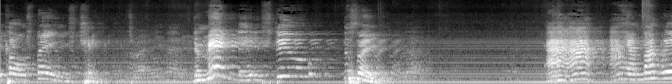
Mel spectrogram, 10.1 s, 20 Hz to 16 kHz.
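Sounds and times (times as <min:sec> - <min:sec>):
man's voice over loudspeaker: 0:00.0 - 0:06.4, 0:08.2 - 0:10.0
electrical mains hum: 0:00.0 - 0:10.0.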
